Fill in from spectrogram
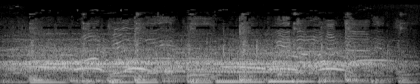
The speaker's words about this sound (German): Ja, die Stimmung hier ist momentan wirklich super. Immer ziemlich was los, wenn ich ins Büro komme. Es wird gejubelt und geklatscht und gequiekt, was das Zeug hält. Die Leute sind geradezu außer sich.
